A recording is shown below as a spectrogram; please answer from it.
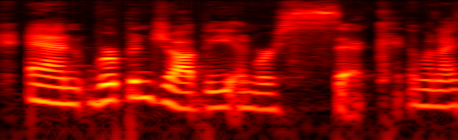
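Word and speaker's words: Sikh: s i k and we are uh reclaiming the correct pronunciation so it's sick not seek thank you and I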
